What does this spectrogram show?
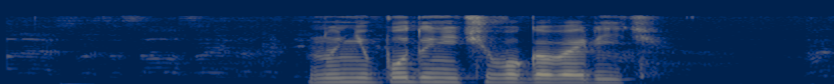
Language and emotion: Russian, neutral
